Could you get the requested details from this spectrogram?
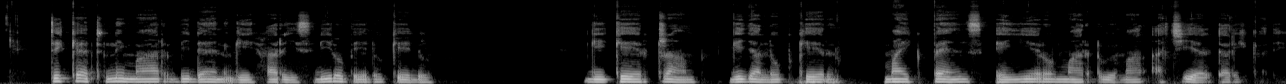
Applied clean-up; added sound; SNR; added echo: neural mask model DeepFilterNet 3.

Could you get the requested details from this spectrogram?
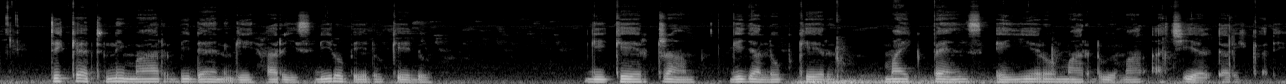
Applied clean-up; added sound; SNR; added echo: none; Thunder; 10 dB; none.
